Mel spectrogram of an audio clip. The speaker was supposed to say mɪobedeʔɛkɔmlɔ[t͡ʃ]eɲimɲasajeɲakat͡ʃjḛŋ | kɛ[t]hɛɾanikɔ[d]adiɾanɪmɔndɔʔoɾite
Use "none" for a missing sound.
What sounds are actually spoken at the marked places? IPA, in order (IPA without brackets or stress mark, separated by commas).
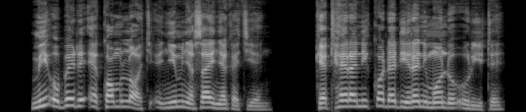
t͡ʃ, t, d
